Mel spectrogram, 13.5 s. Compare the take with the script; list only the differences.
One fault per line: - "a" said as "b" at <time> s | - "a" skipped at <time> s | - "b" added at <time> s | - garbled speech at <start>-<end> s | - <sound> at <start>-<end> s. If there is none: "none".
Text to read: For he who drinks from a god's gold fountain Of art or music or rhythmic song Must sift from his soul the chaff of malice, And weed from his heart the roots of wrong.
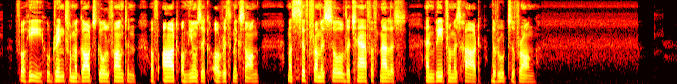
none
